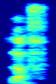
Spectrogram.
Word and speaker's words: loof: Hence the guns which lie here are called loof pieces. Loof, usually pronounced and spelled luff, which see.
